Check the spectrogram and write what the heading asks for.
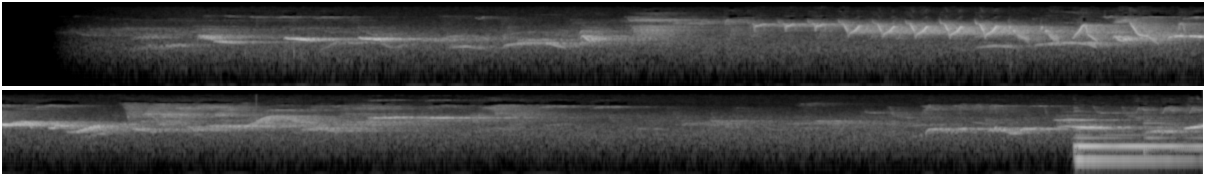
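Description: Songbirds singing, with many quick chirps, trills and rising calls overlapping. About a second before the end, soft string and keyboard music comes in under them.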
